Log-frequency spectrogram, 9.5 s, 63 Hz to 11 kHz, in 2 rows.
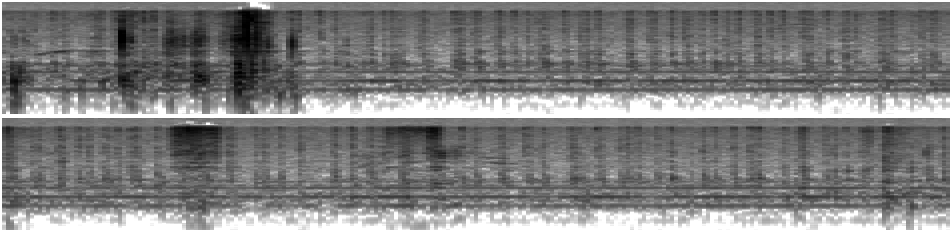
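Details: Sanyo refrigerator compressor running after condenser (8U) install, oil added and flushing through vacuum pipe; quiet, steady hum with a few handling clicks early on, runs smoothly, no sign of blockage.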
